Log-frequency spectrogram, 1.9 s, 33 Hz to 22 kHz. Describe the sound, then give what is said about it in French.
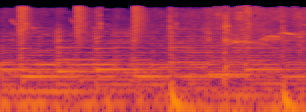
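Birds sing and call outdoors in a marsh shortly before 8 a.m., with several chirps and short rising whistles over a steady, soft background of ambient noise. “Euh, on entend déjà pas mal de, de bruits, de chants d'oiseaux.”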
